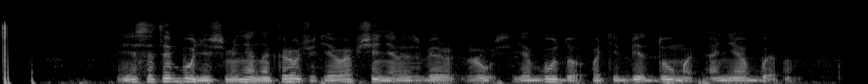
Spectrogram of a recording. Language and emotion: Russian, angry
